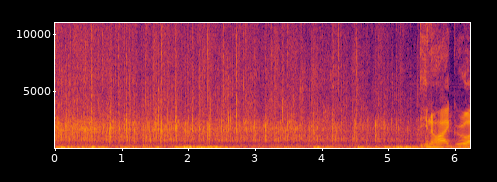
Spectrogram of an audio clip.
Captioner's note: applause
